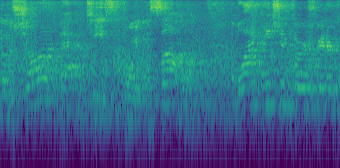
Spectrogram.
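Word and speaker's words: Jean Baptiste Point du Sable: The way to properly pronounce the black Haitian fur trader's name, it would be Jean-Baptiste Pointe-de-Sable. If you're pronouncing at least slightly correct, I am not very good at French.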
